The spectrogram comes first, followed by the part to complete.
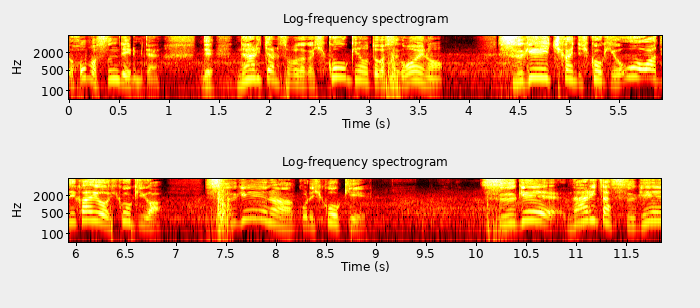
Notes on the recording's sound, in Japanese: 千葉県成田市の素敵なゴルフ場で収録しておりまーす。京カントリークラブ。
